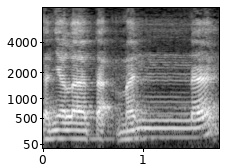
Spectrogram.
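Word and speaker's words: لا تأمنّا: Ditulis 'la ta'manna' , dibaca 'la tamanna'.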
